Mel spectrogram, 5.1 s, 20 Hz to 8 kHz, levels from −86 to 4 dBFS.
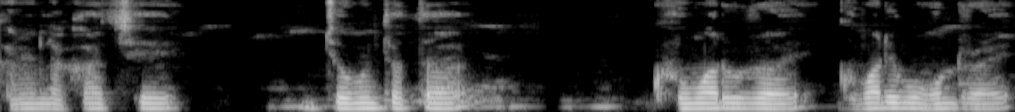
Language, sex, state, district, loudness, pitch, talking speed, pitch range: Bengali, male, West Bengal, Jalpaiguri, -18 LUFS, 140 Hz, 105 wpm, 135-165 Hz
